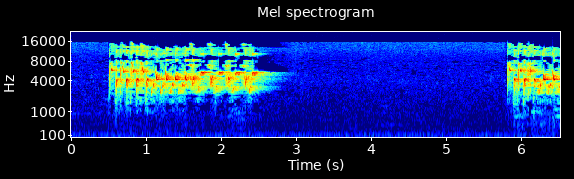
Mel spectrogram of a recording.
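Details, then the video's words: Male Widani goldfinch from Morocco singing Marrakchi-style nuzulat phrases: a quick run of high, jingling twitters and buzzes lasting about two seconds, then a long silence before a second bright phrase begins abruptly. "حسون ويداني يتفنن بالنزولات المراكشية الأصيلة"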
